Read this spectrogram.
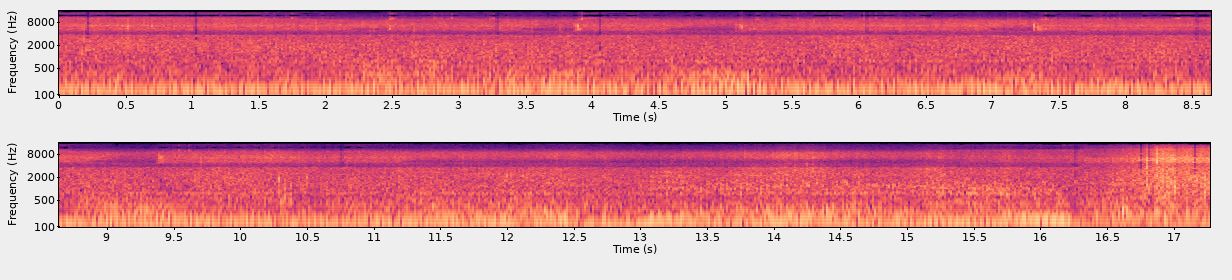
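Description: A motorboat engine drones steadily, then revs up and down.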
